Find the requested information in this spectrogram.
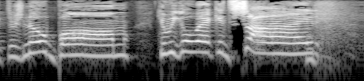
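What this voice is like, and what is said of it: Nicolas Cage impression. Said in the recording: “doing my best Nicolas Cage impression”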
